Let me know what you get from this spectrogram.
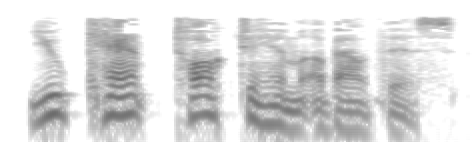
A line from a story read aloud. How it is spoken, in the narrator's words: Liz said firmly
